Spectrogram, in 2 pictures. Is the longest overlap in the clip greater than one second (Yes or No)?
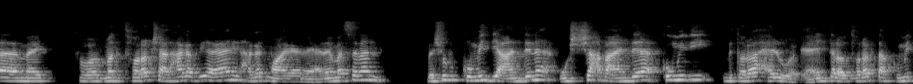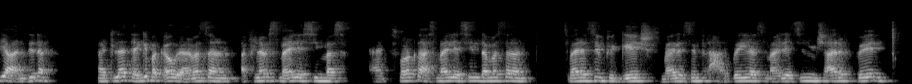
No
